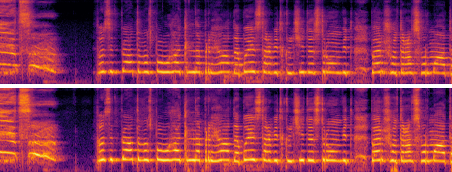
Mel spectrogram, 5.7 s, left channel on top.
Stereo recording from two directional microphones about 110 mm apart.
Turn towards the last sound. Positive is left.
turn(degrees=-45)  # may be behind; listen again after turning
